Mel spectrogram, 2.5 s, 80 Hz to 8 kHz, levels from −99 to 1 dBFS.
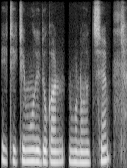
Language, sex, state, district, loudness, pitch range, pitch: Bengali, female, Tripura, West Tripura, -14 LUFS, 190-205 Hz, 195 Hz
